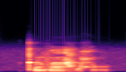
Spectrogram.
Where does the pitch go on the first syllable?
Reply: high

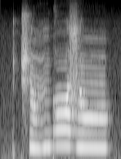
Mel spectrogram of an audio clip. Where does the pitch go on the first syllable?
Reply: low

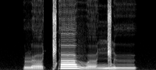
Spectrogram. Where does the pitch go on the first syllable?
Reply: low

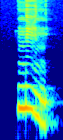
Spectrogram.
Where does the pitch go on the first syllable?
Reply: falling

